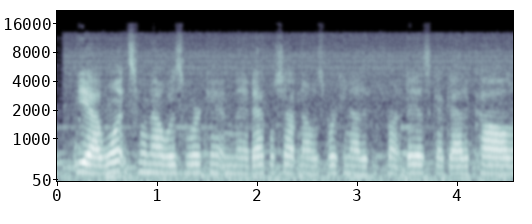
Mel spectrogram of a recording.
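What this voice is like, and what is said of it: Appalachian accent. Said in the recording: “We want to hear your voice. We need an Appalachian accent.”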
